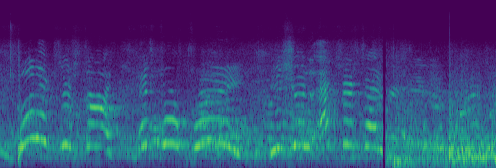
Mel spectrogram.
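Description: A young boy talks and laughs excitedly close by.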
